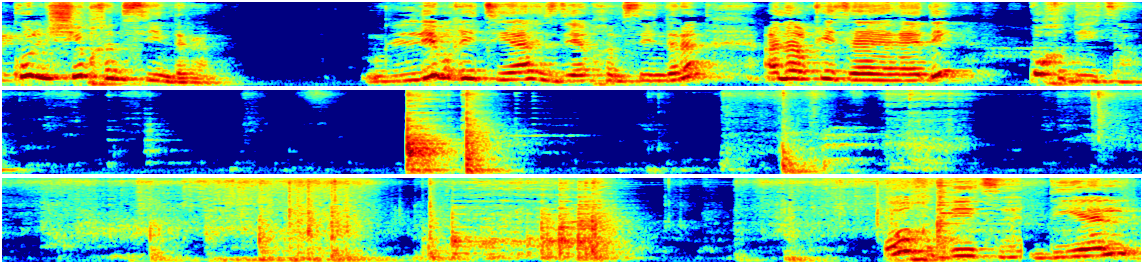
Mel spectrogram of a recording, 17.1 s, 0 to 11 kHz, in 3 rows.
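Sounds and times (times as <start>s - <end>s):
glass kitchenware knocking: 7.7s - 8.4s.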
